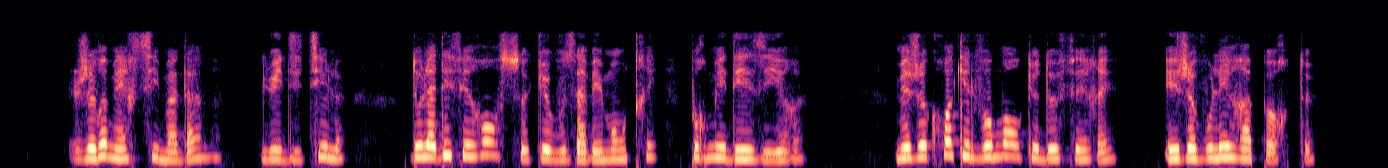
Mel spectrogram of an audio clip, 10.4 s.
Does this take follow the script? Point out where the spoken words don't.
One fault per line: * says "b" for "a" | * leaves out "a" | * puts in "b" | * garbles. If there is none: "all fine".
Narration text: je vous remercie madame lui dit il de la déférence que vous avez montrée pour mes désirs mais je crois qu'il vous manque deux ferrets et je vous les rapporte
* leaves out "vous"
